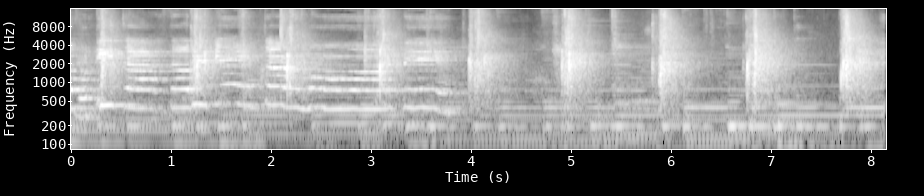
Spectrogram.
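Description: A young woman sings a slow song in Icelandic to acoustic guitar accompaniment. Her voice stops about halfway through while the guitar and a steady clapping beat, about once a second, carry on.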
